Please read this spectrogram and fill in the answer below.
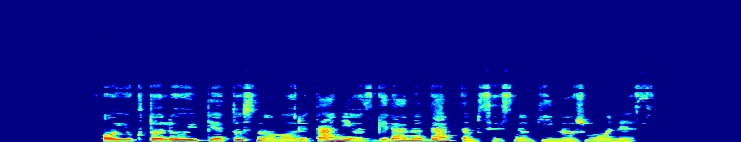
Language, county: Lithuanian, Vilnius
